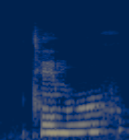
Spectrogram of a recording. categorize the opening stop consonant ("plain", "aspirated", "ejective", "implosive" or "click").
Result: aspirated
